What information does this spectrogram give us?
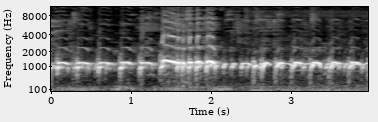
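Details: Female local zebra dove calling to a male, a continuous string of quick, bouncing coo notes with a brief harsher, brighter rattle near the start of the second half.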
